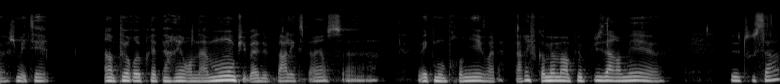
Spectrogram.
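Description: A woman's fairly low, dark and mellow voice at a moderate pace, with fairly even intonation. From France, Touraine. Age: 30s. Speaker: mother sharing her story. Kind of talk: testimony. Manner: hesitant, with fillers and repetitions.

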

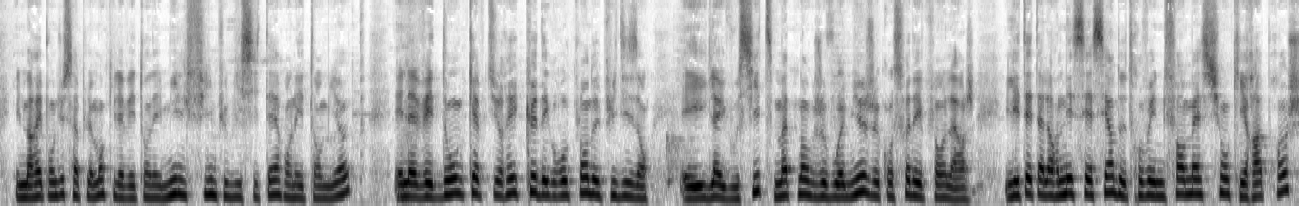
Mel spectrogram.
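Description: A man's high-pitched voice, fairly quick in pace, with a dark, mellow tone. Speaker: podcast co-host. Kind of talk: interview. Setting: bistro.

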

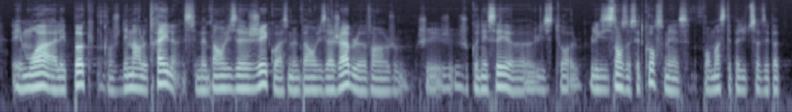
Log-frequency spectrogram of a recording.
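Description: A man's medium-pitched voice moves at a moderate speed, its intonation fairly even. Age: 40s. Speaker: web entrepreneur and ultra-trail runner. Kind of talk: personal testimony in an interview. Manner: hesitant, many repetitions and fillers.

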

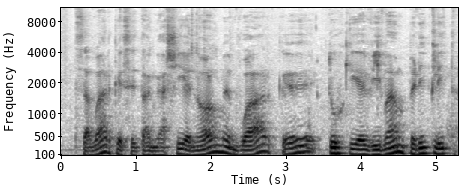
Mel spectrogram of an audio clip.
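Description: A man with a Spanish accent speaks at a very slow pace in a medium pitch, somewhat breathy. His pitch swings very widely. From Uruguay. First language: Spanish (speaking French). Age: 80s+. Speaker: architect. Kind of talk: interview. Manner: halting, repeats words.

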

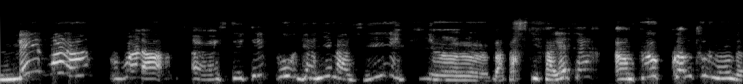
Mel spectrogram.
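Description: A woman's high voice swings very widely in pitch as she talks at a very slow pace. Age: 30s. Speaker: photographer. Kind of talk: interview. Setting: live stream. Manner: animated.

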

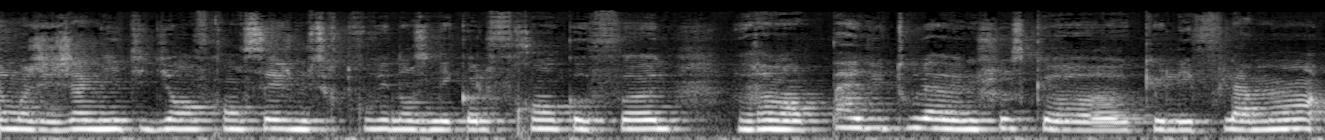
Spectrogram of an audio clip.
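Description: A woman speaks at a moderate pace in a fairly high voice, with noticeable background noise and audible room echo. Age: 20s. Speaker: content creator. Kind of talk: testimony.

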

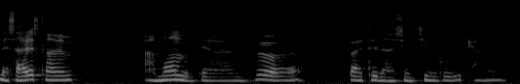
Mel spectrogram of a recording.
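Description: Very fast, somewhat breathy woman at medium pitch with fairly even intonation. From Romania, Bucharest. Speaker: coffee roaster. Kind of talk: interview. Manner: halting.

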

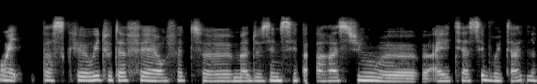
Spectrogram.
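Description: A woman speaks at a fairly slow pace against a quiet background. The sound is dry and close, with no echo. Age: 40s. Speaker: psycho-emotional therapist. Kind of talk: testimony.

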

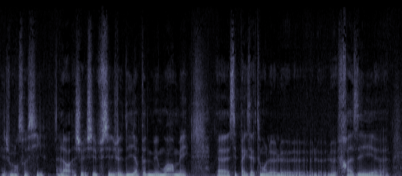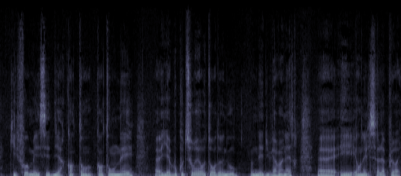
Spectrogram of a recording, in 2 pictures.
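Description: A man at medium pitch, fairly quick, with ordinary pitch variation and very even loudness. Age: 40s. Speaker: entrepreneur, nonprofit social network co-founder. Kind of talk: interview. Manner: halting, many repetitions.

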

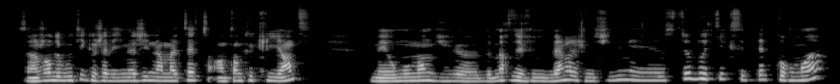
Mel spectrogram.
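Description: Using a normal speaking voice, a woman talks at a fairly quick pace and medium pitch with ordinary pitch variation. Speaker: shop owner. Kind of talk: interview.

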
